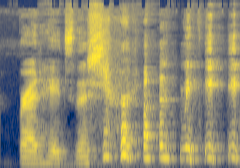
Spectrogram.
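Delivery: slow, high-pitched laughing. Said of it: "I'm just laughing 'cause".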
